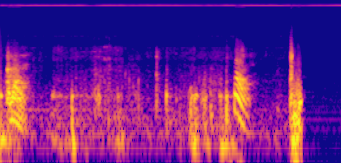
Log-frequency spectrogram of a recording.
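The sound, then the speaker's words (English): A dog whimpers and whines, wanting to go out, in a few high, wavering bursts, with soft scuffling steps or claw taps between them and a brief louder burst near the end. “She wants to go out.”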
